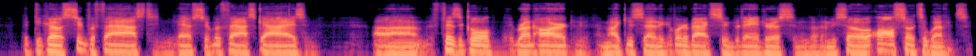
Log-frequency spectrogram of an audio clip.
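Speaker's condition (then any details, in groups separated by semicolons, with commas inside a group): No condition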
